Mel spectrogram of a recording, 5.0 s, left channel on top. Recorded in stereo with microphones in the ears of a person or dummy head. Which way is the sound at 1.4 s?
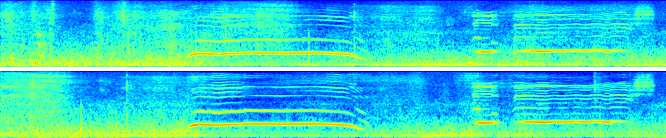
25° right (ahead or behind).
